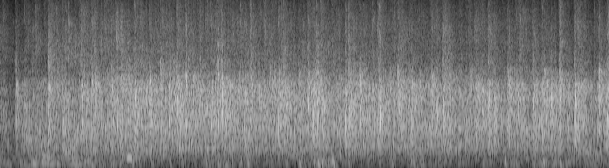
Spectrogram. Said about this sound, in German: Erstmal natürlich ein Applaus.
